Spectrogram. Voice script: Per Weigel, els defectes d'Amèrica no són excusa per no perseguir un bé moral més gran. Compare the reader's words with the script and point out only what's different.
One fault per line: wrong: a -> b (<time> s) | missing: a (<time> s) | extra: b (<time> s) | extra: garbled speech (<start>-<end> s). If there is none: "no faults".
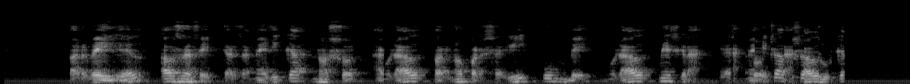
wrong: excusa -> moral (3.9 s)
extra: garbled speech (7.2-8.5 s)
